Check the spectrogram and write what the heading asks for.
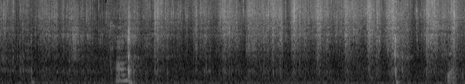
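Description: Disposable plastic food-prep gloves crinkling and rustling as hands grab and pull apart raw ground beef in a plastic mixing bowl, a string of faint irregular rustles. A brief voice sound about a second and a half in.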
